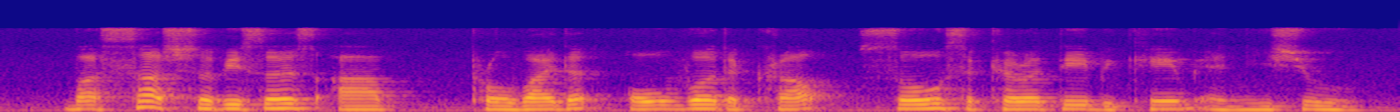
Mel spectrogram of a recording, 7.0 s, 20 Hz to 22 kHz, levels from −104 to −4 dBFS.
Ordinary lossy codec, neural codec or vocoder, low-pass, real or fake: none; none; none; real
